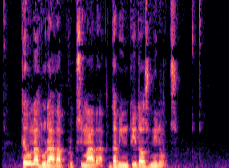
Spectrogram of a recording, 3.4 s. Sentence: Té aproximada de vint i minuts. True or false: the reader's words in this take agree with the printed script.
false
